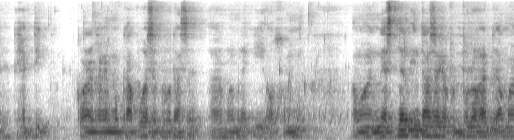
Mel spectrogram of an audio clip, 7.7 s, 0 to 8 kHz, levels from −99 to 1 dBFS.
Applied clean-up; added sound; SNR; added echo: neural separator model SepFormer DNS4.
